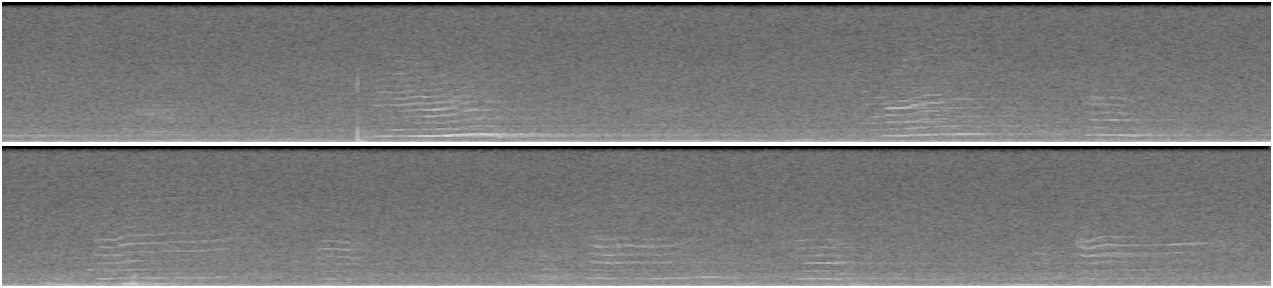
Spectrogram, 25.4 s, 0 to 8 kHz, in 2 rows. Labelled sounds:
3.7	4.6	humpback whale, 1.4 to 3.0 kHz
8.7	9.8	humpback whale, 0.80 to 2.5 kHz
10.8	11.2	humpback whale, 1.2 to 2.3 kHz
13.6	14.9	humpback whale, 1.3 to 3.0 kHz
15.8	16.3	humpback whale, 1.5 to 2.6 kHz
18.5	19.2	humpback whale, 1.3 to 2.8 kHz
20.7	21.2	humpback whale, 1.2 to 1.4 kHz
23.4	24.8	humpback whale, 1.7 to 2.9 kHz

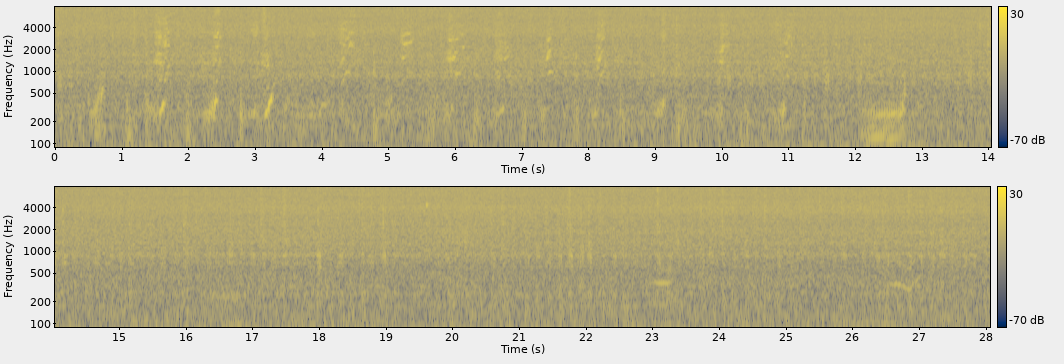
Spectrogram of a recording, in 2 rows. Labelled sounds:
12.2	12.7	humpback whale, 0.19 to 0.40 kHz

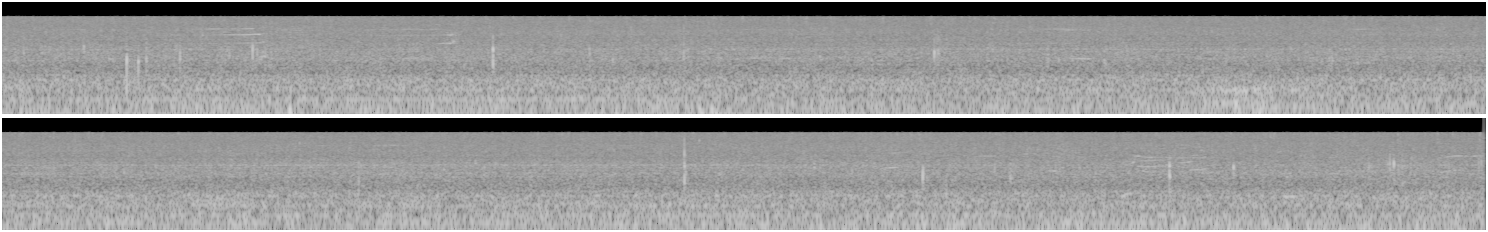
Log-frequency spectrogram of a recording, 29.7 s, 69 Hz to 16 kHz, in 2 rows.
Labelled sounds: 2.1	2.6	killer whale, southern resident, 3.2 to 3.3 kHz

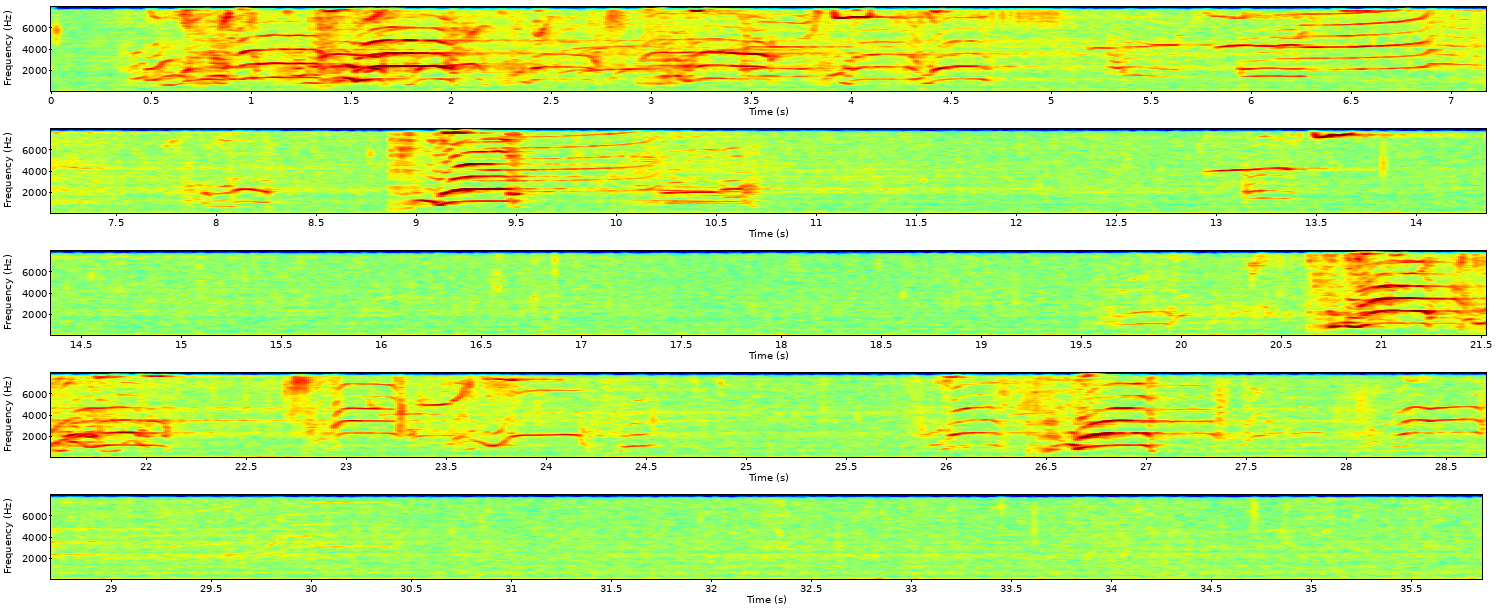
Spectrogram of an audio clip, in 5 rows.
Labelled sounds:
0.0	5.8	killer whale, southern resident, J pod, 0.37 to 8.0 kHz
5.8	7.6	killer whale, southern resident, J pod, call S01, 1.1 to 8.0 kHz
7.6	10.5	killer whale, southern resident, J pod, 0.07 to 8.0 kHz
9.9	11.1	killer whale, southern resident, J pod, call S04, 0.47 to 8.0 kHz
12.8	14.3	killer whale, southern resident, J pod, 0.97 to 8.0 kHz
19.4	22.3	killer whale, southern resident, J pod, 0.22 to 8.0 kHz
22.6	23.5	killer whale, southern resident, J pod, 0.53 to 8.0 kHz
23.5	24.6	killer whale, southern resident, J pod, call S02i, 0.37 to 8.0 kHz
25.8	27.4	killer whale, southern resident, J pod, 0.18 to 8.0 kHz
27.9	30.5	killer whale, southern resident, J pod, 0.75 to 8.0 kHz

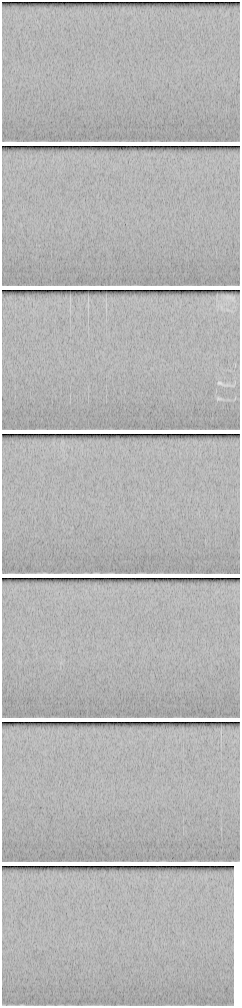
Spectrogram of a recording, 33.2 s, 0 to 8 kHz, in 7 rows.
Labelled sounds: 13.8	14.3	killer whale, northern resident, 1.6 to 2.8 kHz

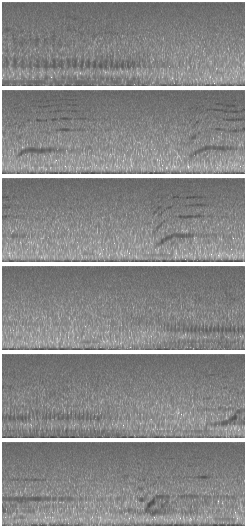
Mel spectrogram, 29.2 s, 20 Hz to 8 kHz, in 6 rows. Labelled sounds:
5.2	6.4	humpback whale, 0.80 to 5.6 kHz
8.7	9.9	humpback whale, 0.80 to 4.5 kHz
12.7	13.8	humpback whale, 0.80 to 6.0 kHz
14.2	14.7	humpback whale, 1.8 to 2.0 kHz
24.3	25.1	humpback whale, 0.86 to 1.1 kHz
27.2	28.4	humpback whale, 0.80 to 2.2 kHz

